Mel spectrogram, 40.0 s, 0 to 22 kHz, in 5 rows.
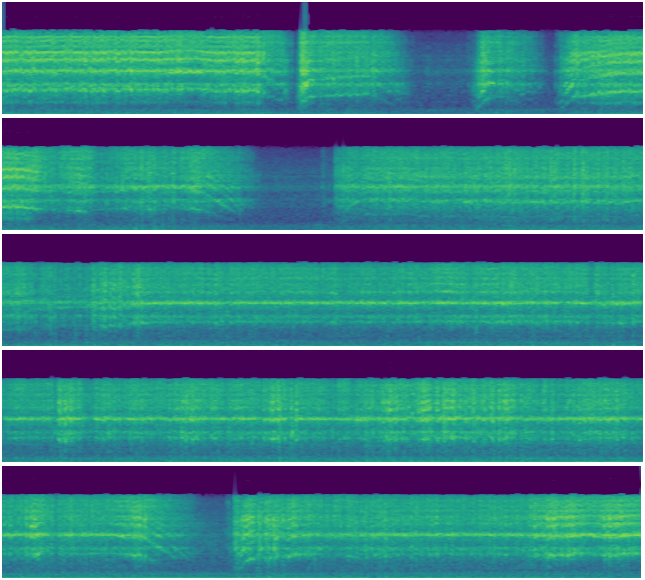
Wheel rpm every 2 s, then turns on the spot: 190, 190, 90, 70, 190, 110, 120, 160, 180, 220, 240, 230, 230, 230, 230, 230, 220, 90, 220, 230.
none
